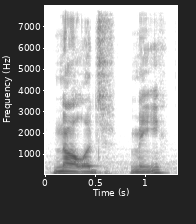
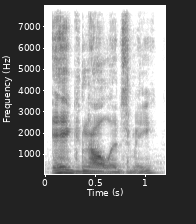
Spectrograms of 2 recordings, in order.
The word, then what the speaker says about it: acknowledge: the way he pronounced owledge me he doesn't know that it starts with an A and there's no G in the word it's acknowledge me now it's sorry Reigns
